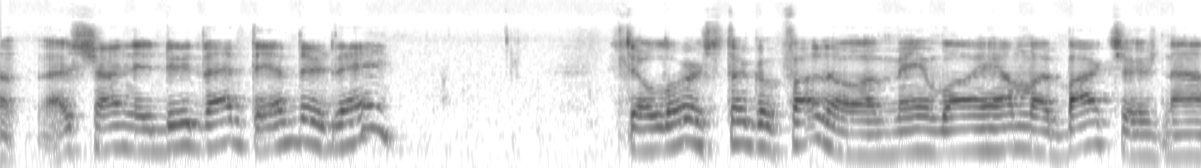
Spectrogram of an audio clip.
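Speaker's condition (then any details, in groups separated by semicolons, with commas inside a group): Friedreich's ataxia; voice crackles when stressed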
